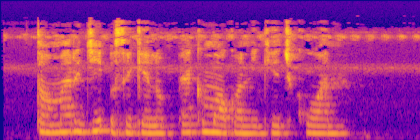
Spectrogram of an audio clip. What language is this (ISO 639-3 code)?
luo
